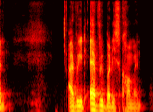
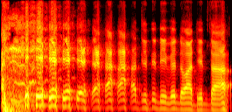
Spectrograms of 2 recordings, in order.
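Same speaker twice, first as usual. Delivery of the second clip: laughing; 6 semitones higher, 7 dB louder, much slower than usual. Real, not acted. Laughing at funny chat comment.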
